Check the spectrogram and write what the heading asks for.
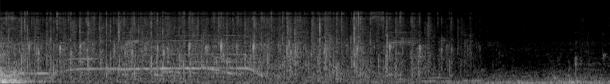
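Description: An indoor audience applauding, with a held voice-like tone over it early on; the clapping dies away about five seconds in.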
